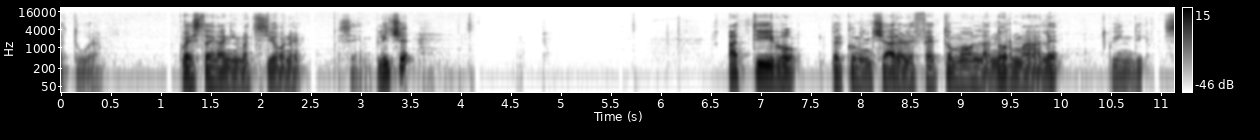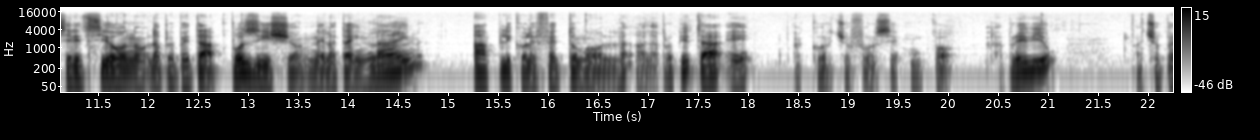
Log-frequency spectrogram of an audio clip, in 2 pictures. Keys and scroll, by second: 2.1 space, 5.7 space.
